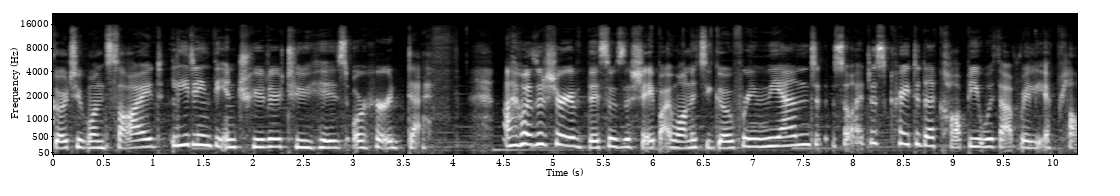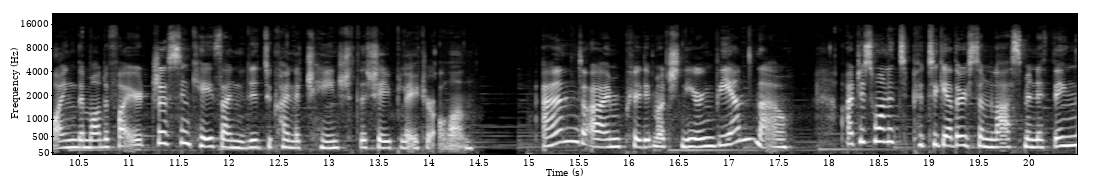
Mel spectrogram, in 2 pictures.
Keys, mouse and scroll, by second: 0.0 click, 0.4-1.1 middle drag, 1.5 click, 1.8 shift+middle drag, 2.0 g, 5.5 click, 5.6-6.6 middle drag, 6.6 shift+click, 7.3 alt+d, 8.2 shift+middle click, 8.5 click, 9.0 click, 10.0 click, 10.3 click, 10.8 click, 11.2 middle click, 11.3 scroll up 2, 11.5 click, 12.2 h, 12.3 click, 12.4 middle click, 12.5 Tab, 12.7 middle click, 13.6 click, 13.9 ctrl+z, 14.2 click, 14.5 click, 15.5-16.0 middle drag, 16.0 scroll down 1, 16.1-16.5 shift+middle drag, 16.5 alt+d, 17.2 g, 18.3 Delete, 19.0 click, 19.3 Tab, 19.9 shift+d.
